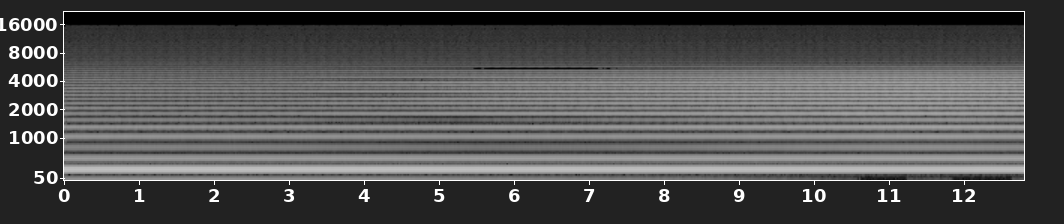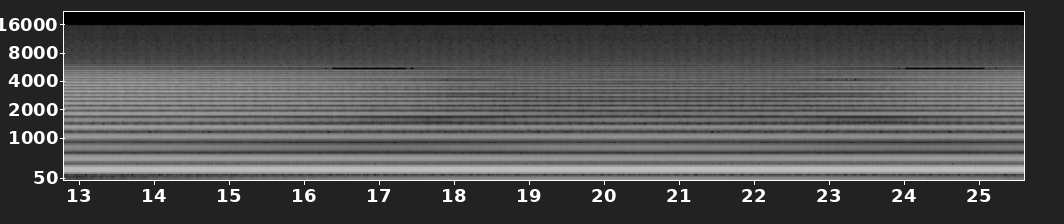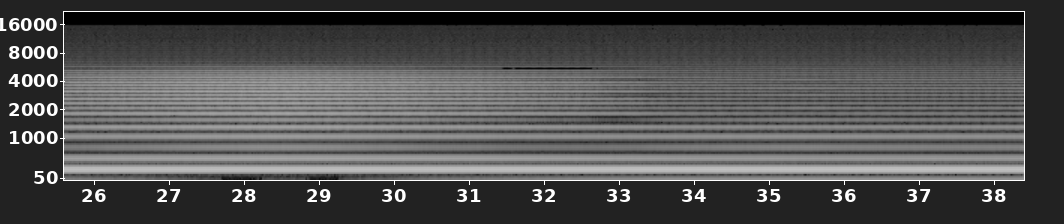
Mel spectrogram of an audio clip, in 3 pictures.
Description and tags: PWM experiment 1
OpenMPT, duty, sweep, electronic, pwm, wavetable, ModPlug-Tracker, synth, multi-sample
